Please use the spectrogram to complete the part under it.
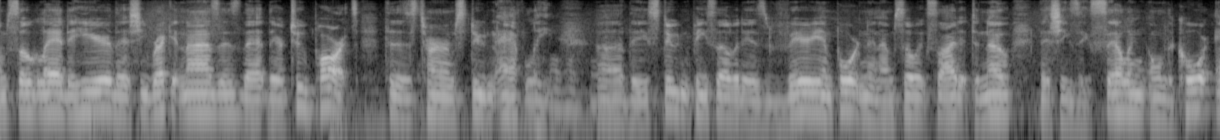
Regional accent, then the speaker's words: Rocky Mount, North Carolina, United States; Yes, sir. I'm from Eastern North Carolina, Rocky Mount, actually.

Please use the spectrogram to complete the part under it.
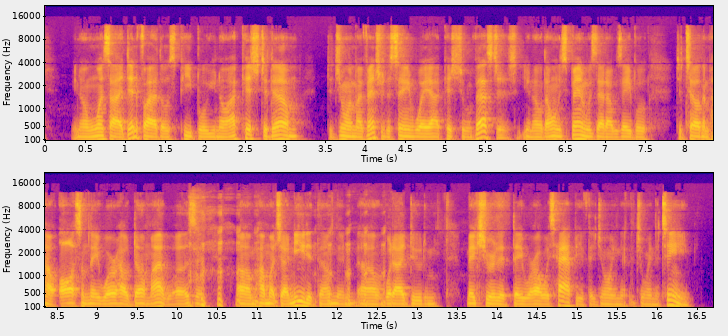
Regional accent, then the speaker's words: Chicago, Illinois, United States; You know, but I'm from Chicago, and actually, I'm from Chicago, and this is essentially, you know, at the University of North Carolina.

